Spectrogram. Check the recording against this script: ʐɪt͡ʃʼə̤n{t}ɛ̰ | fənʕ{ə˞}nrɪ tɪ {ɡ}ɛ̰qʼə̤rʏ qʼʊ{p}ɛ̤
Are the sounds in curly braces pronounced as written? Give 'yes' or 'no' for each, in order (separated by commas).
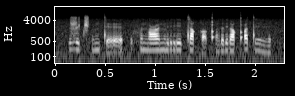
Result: yes, yes, no, no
